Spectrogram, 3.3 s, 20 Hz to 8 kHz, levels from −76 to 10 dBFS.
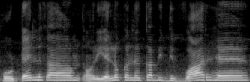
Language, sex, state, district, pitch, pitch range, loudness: Hindi, female, Rajasthan, Bikaner, 230 Hz, 195-240 Hz, -13 LUFS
